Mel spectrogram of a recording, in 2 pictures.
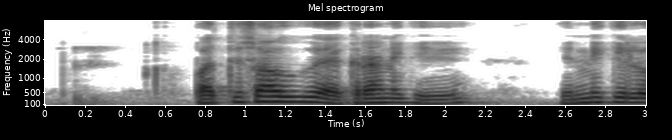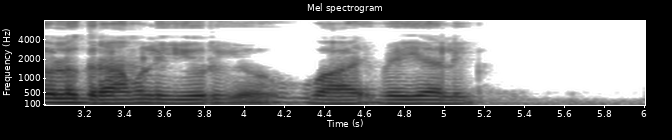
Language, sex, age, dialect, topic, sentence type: Telugu, male, 18-24, Utterandhra, agriculture, question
